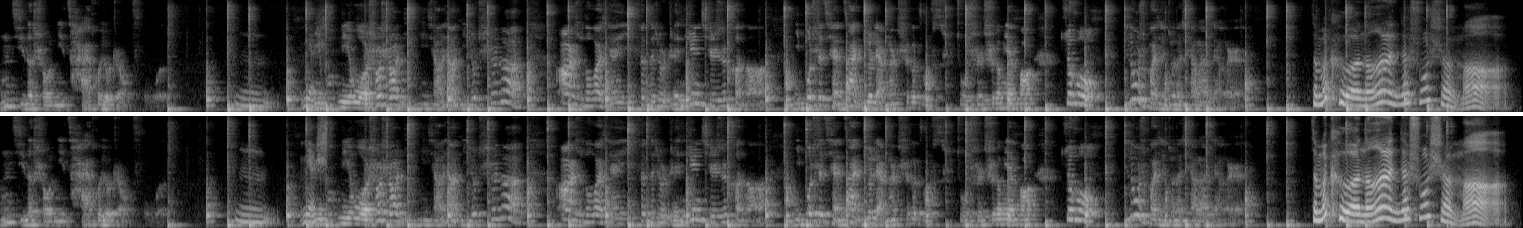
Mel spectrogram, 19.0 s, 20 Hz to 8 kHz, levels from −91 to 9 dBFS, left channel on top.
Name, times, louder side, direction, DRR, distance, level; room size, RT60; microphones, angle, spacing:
voice 1, 0.0-1.6 1.9-2.1 3.9-9.6 9.9-13.7 14.1-15.6, equal, 50° left, 3.1 m, -33 dB
sound 1, 2.1-2.3 2.6-4.3 4.6-5.3 5.6-6.3 6.6-8.3 8.6-11.3 11.6-12.3 12.6-13.3 13.6-14.3 14.6-17.3 17.6-18.1, left 1 dB, 15° left, 0.8 m, -32 dB
voice 2, 2.9-3.4 3.8-4.1 16.4-18.8, right 5 dB, 55° right, 0.4 m, -23 dB
9.8 x 7.5 x 2.2 m
head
